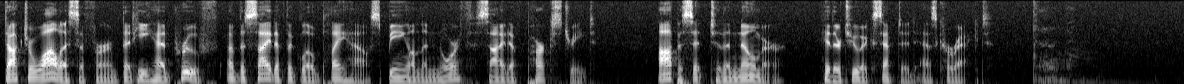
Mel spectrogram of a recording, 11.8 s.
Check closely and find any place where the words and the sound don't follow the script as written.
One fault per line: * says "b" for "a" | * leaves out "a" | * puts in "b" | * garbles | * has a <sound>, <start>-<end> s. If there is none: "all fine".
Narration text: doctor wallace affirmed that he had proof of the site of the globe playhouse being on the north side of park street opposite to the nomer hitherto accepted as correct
* has a thud, 10.3-11.7 s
